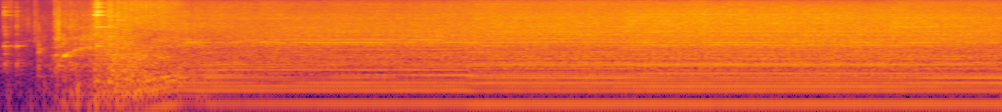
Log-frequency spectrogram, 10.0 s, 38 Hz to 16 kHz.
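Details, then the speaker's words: Trash-picked 2005 Craftsman 5600 W generator, 10 HP Briggs & Stratton, restarted with a 1400 W heat gun plugged in: pull-start, then a steady, even drone that holds under the load; making power, with slight sputtering possibly from a carburetor still needing cleaning. "Making power. We'll let her run for a minute."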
